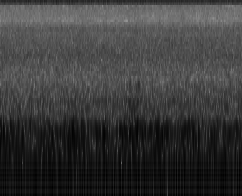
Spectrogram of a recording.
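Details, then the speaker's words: LG direct-drive top-load washer with TrueBalance reaching full speed on the final spin with a heavy load of towels and jeans: steady even motor hum while draining, no shaking or knocking; smooth, well-balanced spin. "okay and here it is on that final spin cycle it's getting up to speed and draining all the water out sounds great it's not shaking or bumping or anything like that"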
